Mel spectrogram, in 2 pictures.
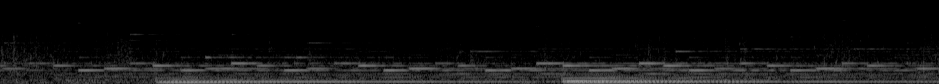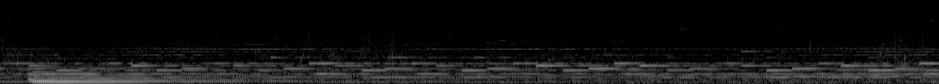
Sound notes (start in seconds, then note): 1.4 gentle music continues; 12.7 gentle music continues; 12.7 water flowing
